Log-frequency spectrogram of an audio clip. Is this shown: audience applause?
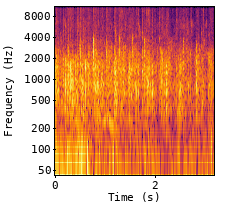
yes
